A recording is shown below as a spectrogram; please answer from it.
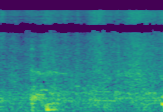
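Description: Quiet room sound with a brief, faint voice about half a second in.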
